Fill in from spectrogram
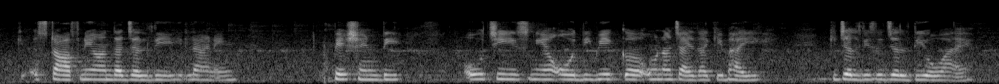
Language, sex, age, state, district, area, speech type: Dogri, female, 18-30, Jammu and Kashmir, Jammu, urban, spontaneous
